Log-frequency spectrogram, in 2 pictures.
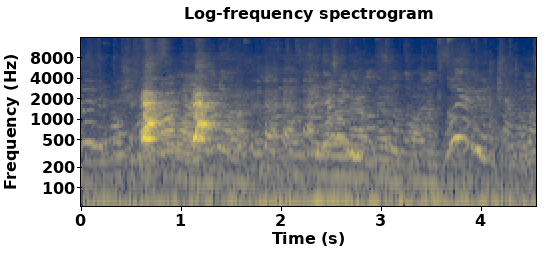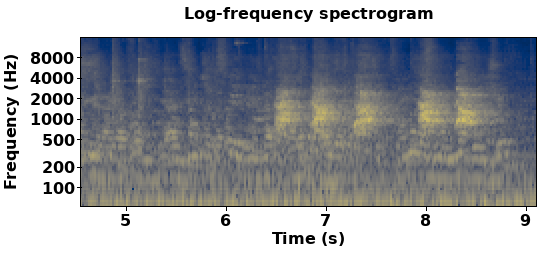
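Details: Rottweiler puppy Pumpkin, a family pet in its first six months, gives two loud barks, then people talk, then a run of four quicker barks near the end.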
